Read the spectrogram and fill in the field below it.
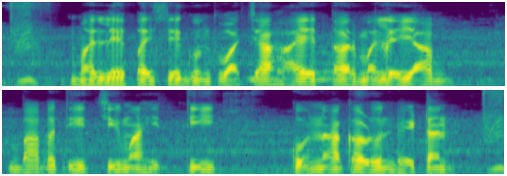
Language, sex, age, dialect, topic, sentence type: Marathi, male, 18-24, Varhadi, banking, question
